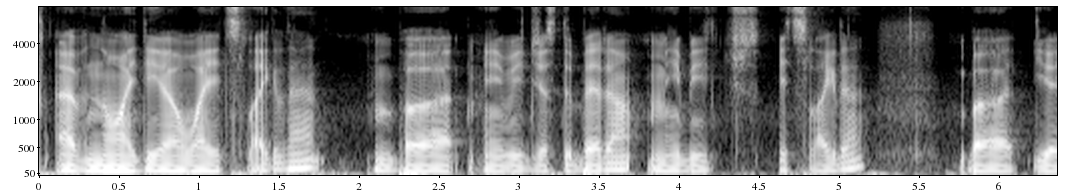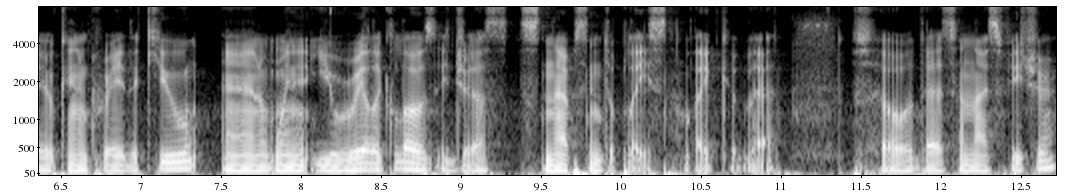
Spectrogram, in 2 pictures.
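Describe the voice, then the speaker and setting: In a very clean recording with a silent background, a man with a very deep, low pitch and a non-native accent speaks at a fairly slow pace with fairly even intonation. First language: not English. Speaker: tech reviewer. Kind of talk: tutorial. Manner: casual, many fillers.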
